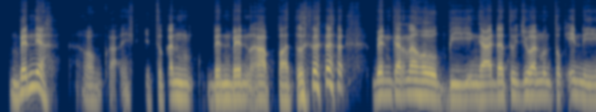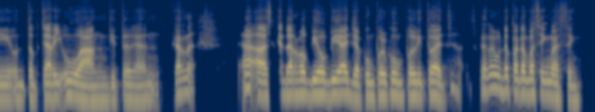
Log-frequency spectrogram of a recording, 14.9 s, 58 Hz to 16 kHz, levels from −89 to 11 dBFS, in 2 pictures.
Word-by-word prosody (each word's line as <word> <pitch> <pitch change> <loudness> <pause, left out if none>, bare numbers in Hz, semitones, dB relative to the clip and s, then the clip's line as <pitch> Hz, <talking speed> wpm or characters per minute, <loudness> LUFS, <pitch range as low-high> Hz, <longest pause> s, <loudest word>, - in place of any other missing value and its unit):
Band-nya? 170 - +4 0.4
Oh 110 -2 -9
nggak, - - -13 0.4
itu - - -11
kan 125 -3 +1 0.2
band-band 120 +1 +1
apa 115 -2 +2
tuh, 130 - +2 0.9
band 140 +2 +1
karena 145 +1 +3
hobi, 120 -4 +1
nggak 120 0 +4
ada 130 +2 +3
tujuan 135 0 0
untuk 130 -1 -7
ini, 115 -5 -4
untuk 115 0 -7
cari 125 0 +2
uang, 110 -5 +1
gitu 115 +1 -6
kan. 110 +1 -7 0.2
Karena, - - -2 0.6
heeh, - - +3
sekedar 140 +2 0
hobi-hobi 145 0 +1
aja, 135 -4 +3
kumpul-kumpul 135 +1 -2
itu 130 - -7
aja, 190 +2 -3 0.2
sekarang 190 +1 -4
udah 175 - 0
pada 150 -1 +2
masing-masing. 130 -7 -3
130 Hz, 135 wpm, -22 LUFS, 120-140 Hz, 0.9 s, Band-nya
